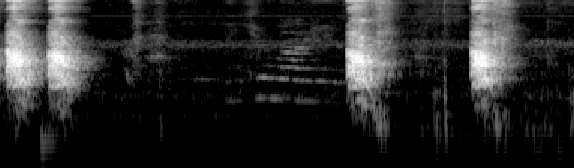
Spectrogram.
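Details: Kohaku the Chihuahua barks angrily to hold back the daughter it adores as someone heads back to the room; paired sharp barks, a pause with a faint whining voice, then two more barks.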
